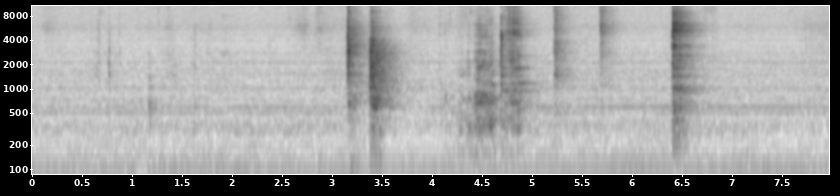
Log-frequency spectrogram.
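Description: Kitchen knife and lasagne sheets knocking against a plastic cutting board: about half a dozen sharp clacks, starting about three seconds in.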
